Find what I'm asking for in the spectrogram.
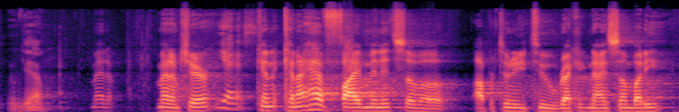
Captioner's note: speaking foreign language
